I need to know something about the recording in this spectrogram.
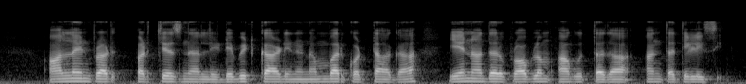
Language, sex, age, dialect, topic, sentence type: Kannada, male, 31-35, Coastal/Dakshin, banking, question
